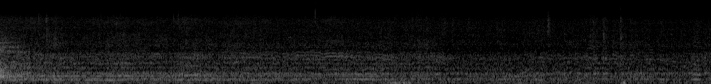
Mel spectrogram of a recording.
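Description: A colony of honey bees in an opened Alpine-style beehive drones with a constant, dense buzz up close, steady throughout with no voices.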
